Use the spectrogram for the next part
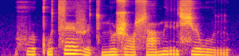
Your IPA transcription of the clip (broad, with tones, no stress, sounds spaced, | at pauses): xʷ œ˧˥ kʷʼ ə˧˥ t͡s ɛ˥ v ø˩ t͡s ɲ u˧ ʐ ɔ˧ ɬ a˧˥ m i˥ r ɕ ø˥ w u˧ r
